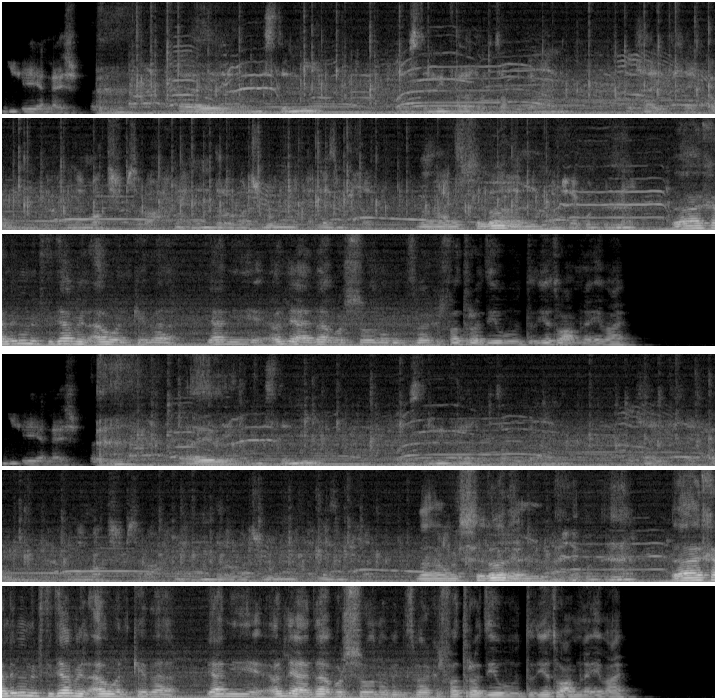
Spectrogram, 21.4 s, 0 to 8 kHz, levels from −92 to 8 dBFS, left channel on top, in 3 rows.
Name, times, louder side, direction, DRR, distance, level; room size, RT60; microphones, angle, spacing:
voice 1, 0.0-1.0 1.8-3.2 3.9-5.7 6.2-11.0 11.5-13.5, left 2 dB, 35° left, 0.4 m, -37 dB
sound 1, 0.9-18.7, equal, 5° right, 0.7 m, -39 dB
voice 2, 0.9-1.6 1.9-2.4 11.3-12.8 13.2-13.5 13.8-16.0 16.3-20.4, right 5 dB, 65° right, 0.4 m, -26 dB
Cheering, 1.3-13.9, left 3 dB, 90° left, 0.5 m, -41 dB
2.4 x 2.1 x 2.5 m
head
